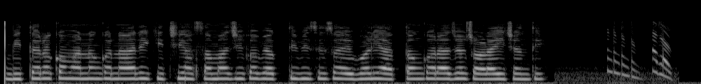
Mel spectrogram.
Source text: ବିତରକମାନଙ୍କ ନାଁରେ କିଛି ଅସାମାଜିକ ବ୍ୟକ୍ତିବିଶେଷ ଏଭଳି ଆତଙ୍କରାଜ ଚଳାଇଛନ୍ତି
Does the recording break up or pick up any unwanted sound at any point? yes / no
yes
